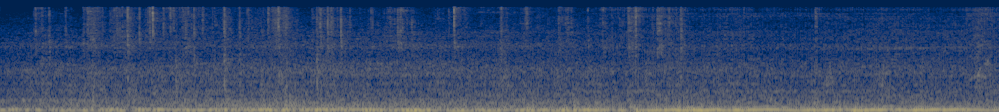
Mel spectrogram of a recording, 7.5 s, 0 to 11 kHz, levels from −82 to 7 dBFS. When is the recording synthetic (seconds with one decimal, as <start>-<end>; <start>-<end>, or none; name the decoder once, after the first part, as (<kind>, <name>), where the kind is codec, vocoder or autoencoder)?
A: 4.5-7.5 (vocoder, Vocos)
